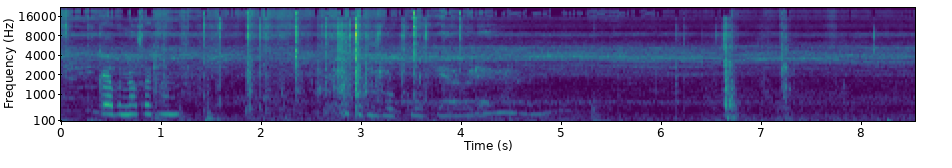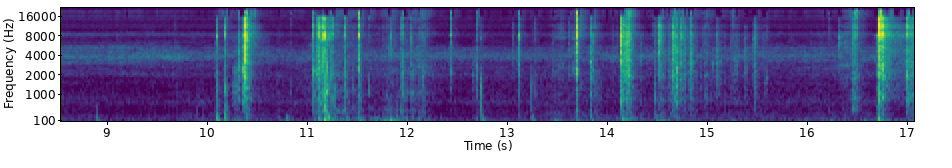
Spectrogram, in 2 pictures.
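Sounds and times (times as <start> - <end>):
plastic toy blasters clicking: 1.8 - 4.2.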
